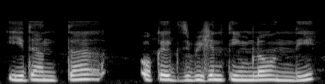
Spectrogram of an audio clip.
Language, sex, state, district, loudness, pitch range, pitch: Telugu, female, Telangana, Hyderabad, -15 LUFS, 200-215 Hz, 210 Hz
